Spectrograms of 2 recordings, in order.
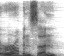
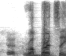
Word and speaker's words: Robertson: Let us say a special good morning to Miss Philomena Robinson. I'm saying it correctly? Robertson. You see, that's the thing. I wanted to make sure. Miss Philomena Robertson. Yes, that's it.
